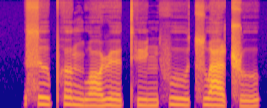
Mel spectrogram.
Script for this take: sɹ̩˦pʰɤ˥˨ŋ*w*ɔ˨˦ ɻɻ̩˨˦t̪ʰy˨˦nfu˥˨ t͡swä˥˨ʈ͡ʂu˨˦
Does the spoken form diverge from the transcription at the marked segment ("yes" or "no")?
no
